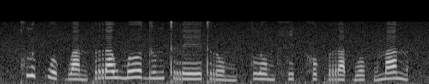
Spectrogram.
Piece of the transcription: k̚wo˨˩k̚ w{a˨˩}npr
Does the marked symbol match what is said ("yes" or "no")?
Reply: yes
